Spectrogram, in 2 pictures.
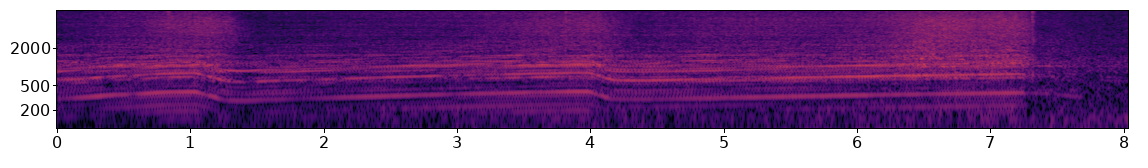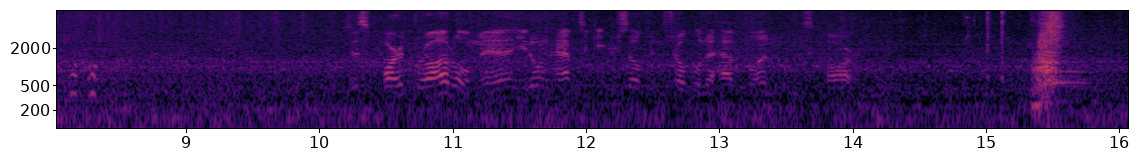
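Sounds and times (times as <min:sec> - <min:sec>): engine exhaust at full throttle: 0:00.0 - 0:10.5
wind and road rumble: 0:00.0 - 0:16.0.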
